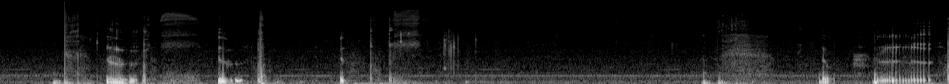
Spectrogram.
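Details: Closed-mouth burps from someone trying them for the first time: low, muffled belches with a few short hiccup-like clicks over a steady hum.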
